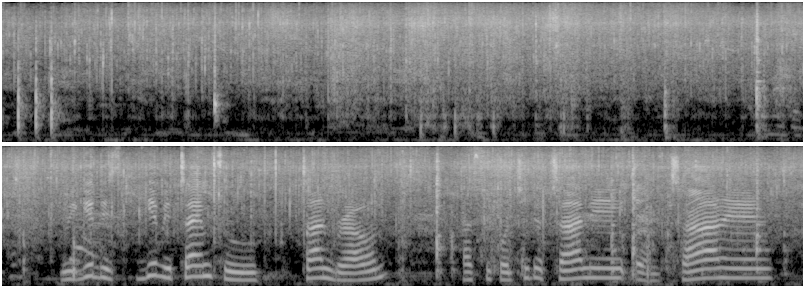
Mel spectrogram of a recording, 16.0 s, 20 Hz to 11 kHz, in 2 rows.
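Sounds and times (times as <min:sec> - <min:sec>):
onions and beef sizzling in oil: 0:00.0 - 0:16.0
wooden spoon scraping a pot: 0:03.3 - 0:06.8, 0:11.8 - 0:16.0.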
